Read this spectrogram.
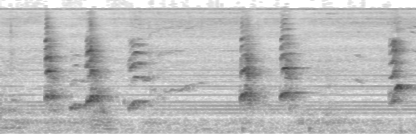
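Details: A Cavalier King Charles Spaniel puppy gives short, high yipping barks in uneven bursts, confronting the faint electric hum of an electric shaver.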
